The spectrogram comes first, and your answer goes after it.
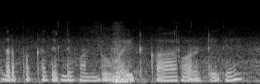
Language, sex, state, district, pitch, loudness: Kannada, female, Karnataka, Koppal, 175 Hz, -17 LUFS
